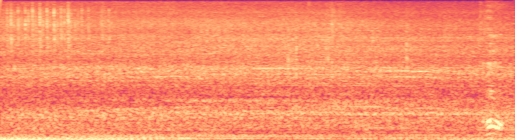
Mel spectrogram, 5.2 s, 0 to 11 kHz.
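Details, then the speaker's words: 1991 Tioga Class C motorhome onboard generator running after start during a mid-winter inspection, following a worrying moment. Deep, even rumble holding a steady beat with no misses or surging; running smoothly. "had me worried there for a minute, but she's cooking. She's doing well. We'll just let it run for a little bit"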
